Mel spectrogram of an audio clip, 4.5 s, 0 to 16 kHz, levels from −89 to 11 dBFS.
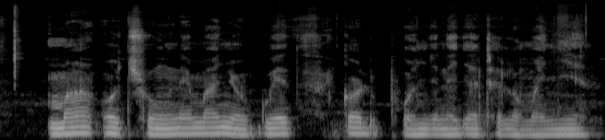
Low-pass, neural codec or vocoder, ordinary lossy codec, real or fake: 14.4 kHz; none; none; real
